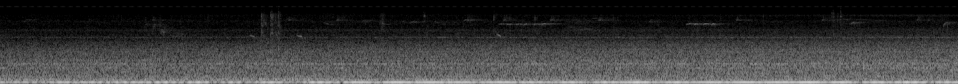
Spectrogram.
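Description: Diesel locomotive engines running with a steady low hum.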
